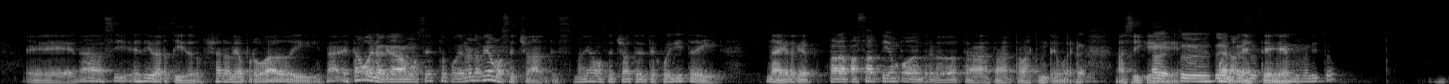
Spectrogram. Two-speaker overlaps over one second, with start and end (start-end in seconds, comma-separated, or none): 11.5-12.9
